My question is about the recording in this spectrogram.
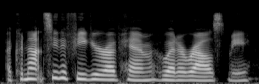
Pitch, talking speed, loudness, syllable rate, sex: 210 Hz, 280 wpm, -17 LUFS, 6.6 syllables/s, female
